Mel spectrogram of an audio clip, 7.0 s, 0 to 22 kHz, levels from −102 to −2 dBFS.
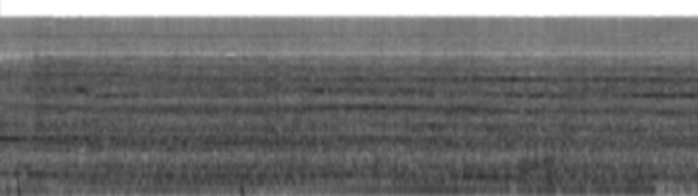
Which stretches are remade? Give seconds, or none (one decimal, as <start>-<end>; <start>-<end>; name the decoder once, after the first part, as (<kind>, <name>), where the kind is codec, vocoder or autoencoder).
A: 0.6-1.5 (autoencoder, DAC-VAE); 2.6-6.6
